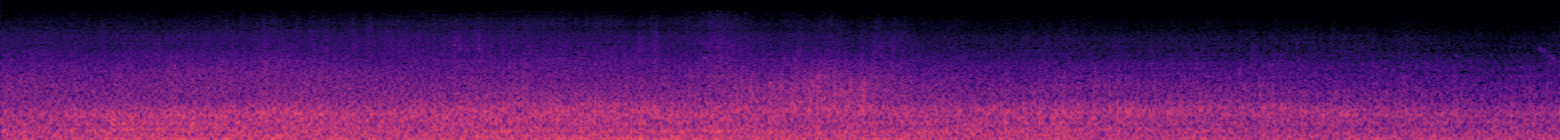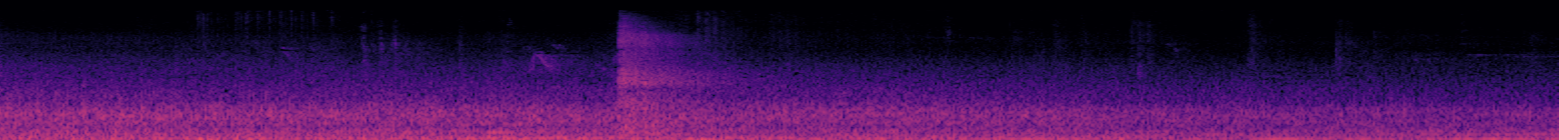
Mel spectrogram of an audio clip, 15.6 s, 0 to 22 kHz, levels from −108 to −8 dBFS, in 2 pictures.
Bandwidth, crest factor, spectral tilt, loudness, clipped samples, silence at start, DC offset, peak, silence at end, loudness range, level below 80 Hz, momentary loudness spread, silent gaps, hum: 16 kHz; 16 dB; -6.5 dB/octave; -52 LUFS; under 0.1%; 0 s; under 0.1%; -34 dBFS; 0 s; 11 LU; -56 dBFS; 12 LU; none; none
